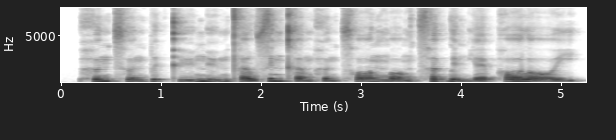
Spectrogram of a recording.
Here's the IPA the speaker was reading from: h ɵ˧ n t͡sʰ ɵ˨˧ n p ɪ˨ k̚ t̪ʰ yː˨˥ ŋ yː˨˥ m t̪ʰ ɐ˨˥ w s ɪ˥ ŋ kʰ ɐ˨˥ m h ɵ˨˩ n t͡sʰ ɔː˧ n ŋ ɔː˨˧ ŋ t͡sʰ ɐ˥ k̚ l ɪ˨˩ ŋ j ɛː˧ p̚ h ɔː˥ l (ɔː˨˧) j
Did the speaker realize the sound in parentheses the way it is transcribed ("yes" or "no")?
yes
